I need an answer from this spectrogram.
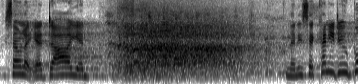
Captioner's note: audience laughing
